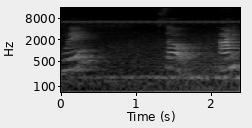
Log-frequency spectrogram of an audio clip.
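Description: A woman speaking in short phrases, with a thin steady high-pitched whine and a low hum underneath.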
